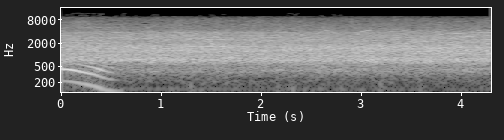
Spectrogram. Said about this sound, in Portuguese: A maior torcida do Brasil solta o grito e comemora a conquista no Maracanã lotado.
